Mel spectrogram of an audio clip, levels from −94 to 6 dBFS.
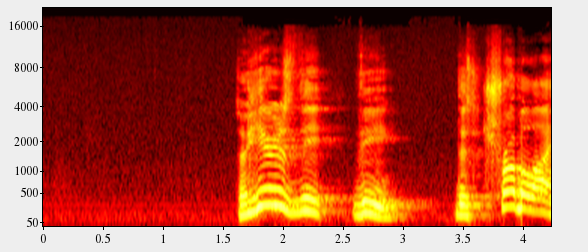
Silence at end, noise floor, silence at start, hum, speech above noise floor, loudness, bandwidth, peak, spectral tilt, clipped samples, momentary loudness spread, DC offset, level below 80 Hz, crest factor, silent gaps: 0 s; -57 dBFS; 1.6 s; none; 44 dB; -14 LUFS; 13.5 kHz; 0 dBFS; -5 dB/octave; under 0.1%; 9 LU; under 0.1%; -64 dBFS; 16 dB; none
